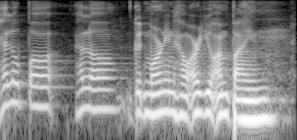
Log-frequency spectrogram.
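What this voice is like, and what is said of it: Imitated Filipino accent. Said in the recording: “talk like a Filipino ... I had that accent”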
